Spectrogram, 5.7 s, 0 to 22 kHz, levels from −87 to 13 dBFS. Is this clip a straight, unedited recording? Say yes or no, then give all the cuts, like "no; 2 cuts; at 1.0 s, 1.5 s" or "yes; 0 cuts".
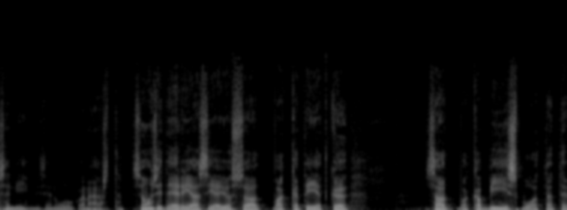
no; 1 cut; at 1.3 s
